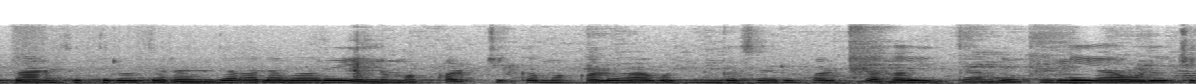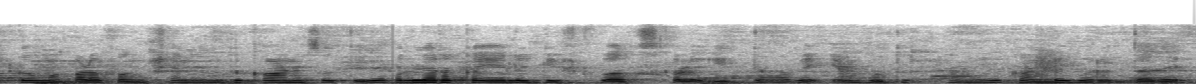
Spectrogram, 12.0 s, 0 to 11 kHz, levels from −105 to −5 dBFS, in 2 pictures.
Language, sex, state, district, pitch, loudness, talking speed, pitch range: Kannada, female, Karnataka, Dakshina Kannada, 225 Hz, -14 LUFS, 135 wpm, 215-230 Hz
